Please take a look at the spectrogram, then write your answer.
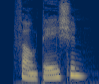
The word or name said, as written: foundation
